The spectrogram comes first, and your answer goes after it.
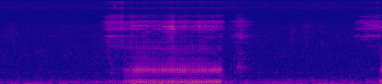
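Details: English Bulldog snoring loudly indoors: soft raspy breathing, then one long, strong, droning snore lasting about two seconds, followed by quieter rough breaths.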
